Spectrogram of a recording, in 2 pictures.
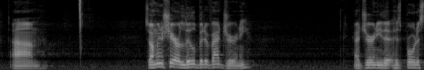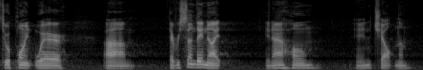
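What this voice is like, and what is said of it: Mixed British-American accent. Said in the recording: “who's the guy with the weird accent? ... a Brit lives for 12 years in Idaho and then is deployed back to Britain. You get a mess. ... I don't even know what accent I have.”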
